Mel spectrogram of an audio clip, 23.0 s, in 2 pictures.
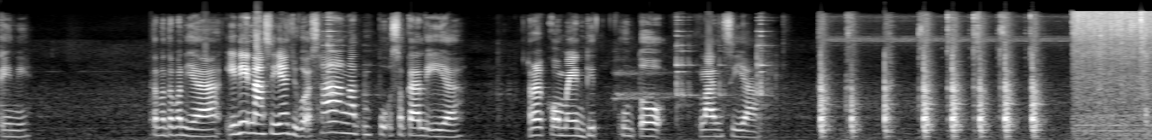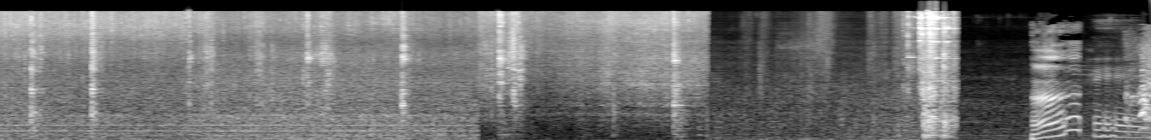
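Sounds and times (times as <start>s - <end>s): oil sizzling in wok: 10.7s - 18.6s
spatula scraping a pan: 13.4s - 15.0s.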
